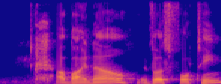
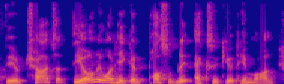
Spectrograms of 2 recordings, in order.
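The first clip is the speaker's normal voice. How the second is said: ordinary talk, nothing marked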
